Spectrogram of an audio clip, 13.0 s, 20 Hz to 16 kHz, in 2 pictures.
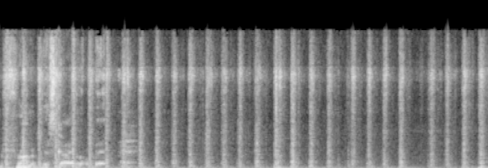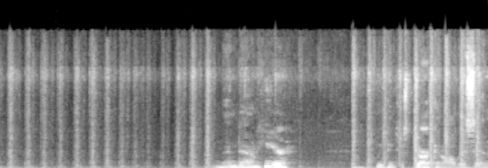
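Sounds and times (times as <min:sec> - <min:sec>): brush tapping on canvas: 0:00.0 - 0:13.0.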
